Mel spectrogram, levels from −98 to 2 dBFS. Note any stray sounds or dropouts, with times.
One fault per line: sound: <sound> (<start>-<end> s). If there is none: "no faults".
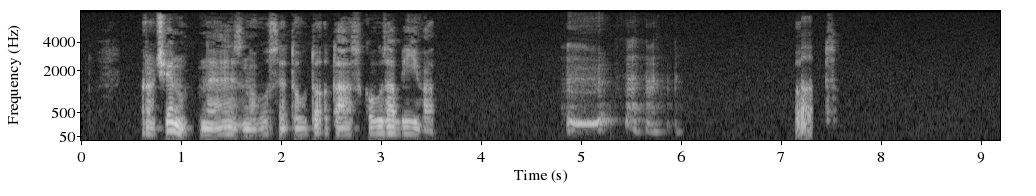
sound: laugh (4.8-6.0 s)
sound: laugh (7.1-7.3 s)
